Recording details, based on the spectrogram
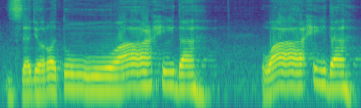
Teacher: جب بھی گول تا پر وقف کریں گے تو یہ ہائے ساکنہ سے بدل کر پڑھا جائے گا۔ اب یہ تا نہیں بلکہ اس کو ہا پڑھیں گے، زجرۃ واحدہ واحدہ، فإنما هي زجرۃ واحدہ۔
